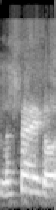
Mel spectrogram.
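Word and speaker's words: Masego: I'm not sure if his name is Spanish or not, but I think his name is pronounced Mago. M A S E G O.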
